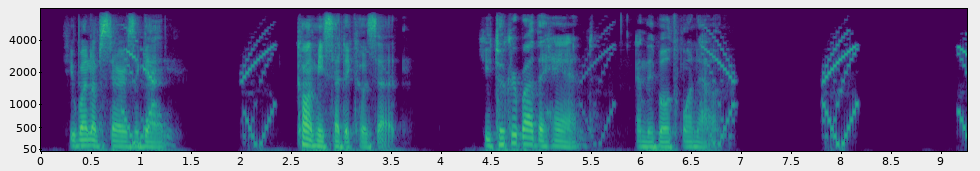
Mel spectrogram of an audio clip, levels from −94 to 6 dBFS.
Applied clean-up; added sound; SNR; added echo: neural mask model Resemble Enhance denoiser.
